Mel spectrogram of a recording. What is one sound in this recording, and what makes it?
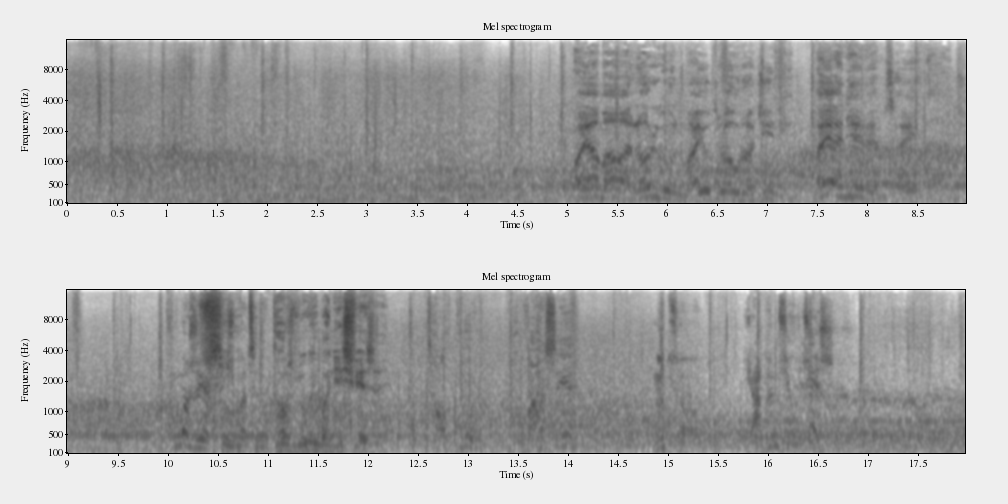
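Footsteps walk steadily on stone.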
